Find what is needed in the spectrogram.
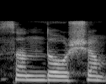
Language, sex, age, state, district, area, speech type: Malayalam, female, 45-60, Kerala, Wayanad, rural, read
